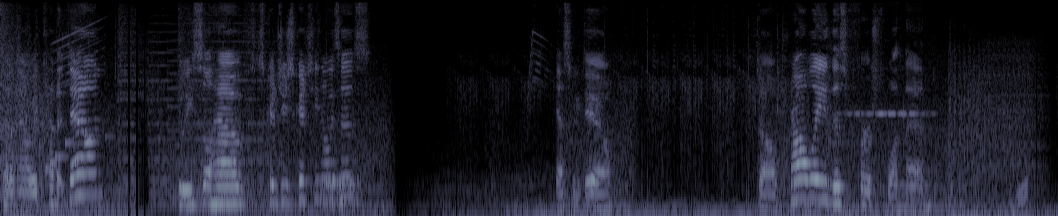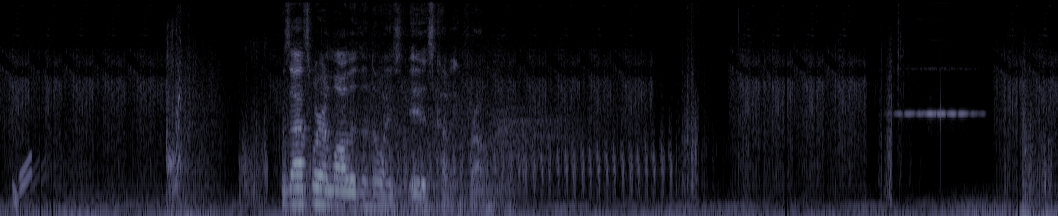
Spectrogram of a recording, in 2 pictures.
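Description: Video game music plays steadily with chiming effects.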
